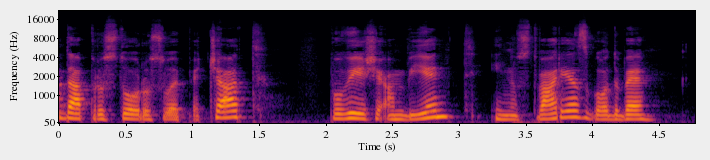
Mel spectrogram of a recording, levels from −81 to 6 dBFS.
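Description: Speech recording, with no audible technical faults anywhere.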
